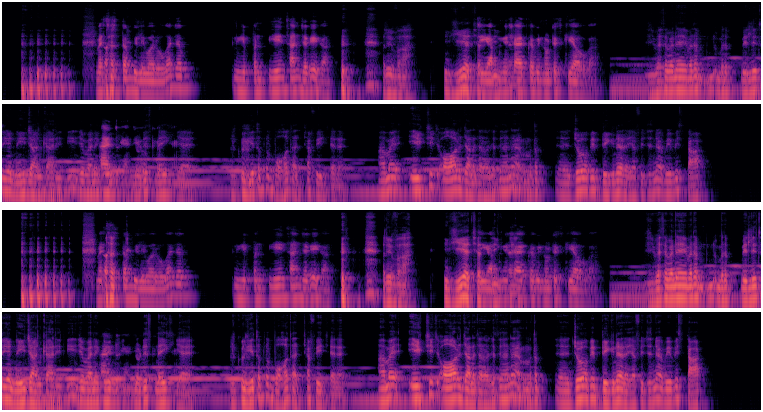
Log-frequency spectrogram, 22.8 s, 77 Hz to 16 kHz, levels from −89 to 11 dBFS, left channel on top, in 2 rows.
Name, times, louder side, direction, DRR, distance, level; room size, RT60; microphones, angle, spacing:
voice 1, 0.3-0.7 1.2-1.7 5.4-6.1 6.6-7.7 9.6-14.3 14.8-16.5 17.0-21.8, right 5 dB, 85° right, 0.5 m, -31 dB
voice 2, 1.4-2.8 3.5-4.9 7.1-8.9 12.8-13.6 15.0-15.1, left 3 dB, 80° left, 0.6 m, -34 dB
sound 1, 9.1-19.4, right 4 dB, 35° right, 0.6 m, -41 dB
3.9 x 2.4 x 3.1 m
head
